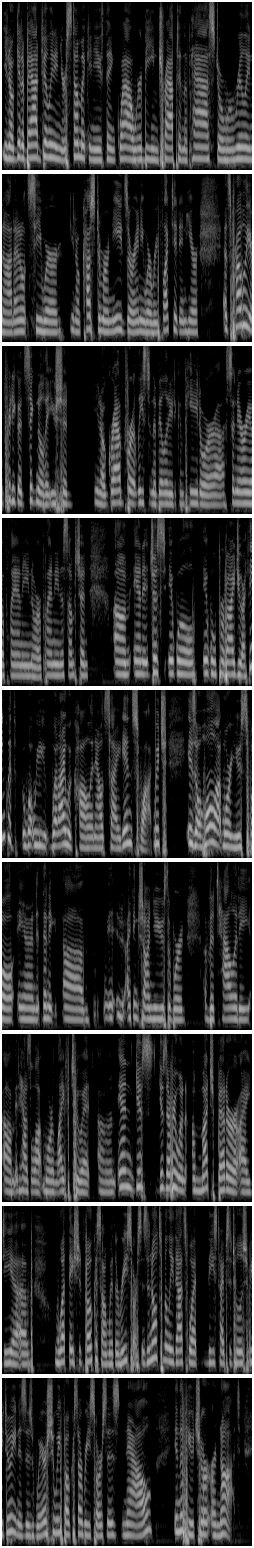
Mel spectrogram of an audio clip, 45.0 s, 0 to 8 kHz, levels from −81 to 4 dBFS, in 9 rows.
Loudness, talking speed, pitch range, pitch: -29 LUFS, 210 wpm, 190-225 Hz, 205 Hz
